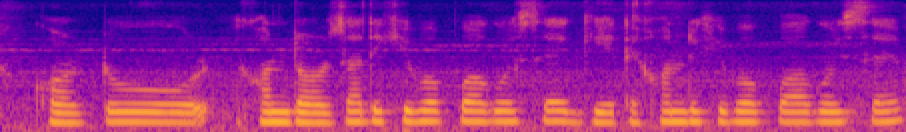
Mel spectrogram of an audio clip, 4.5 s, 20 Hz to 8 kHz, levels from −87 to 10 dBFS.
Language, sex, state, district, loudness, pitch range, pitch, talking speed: Assamese, female, Assam, Kamrup Metropolitan, -15 LUFS, 180-190 Hz, 185 Hz, 145 wpm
